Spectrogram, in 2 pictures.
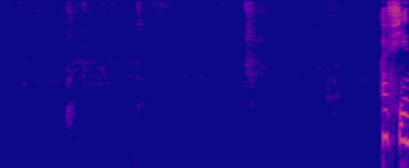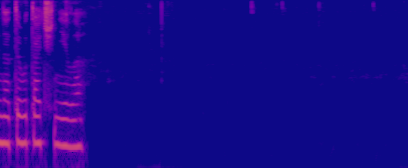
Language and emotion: Russian, neutral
